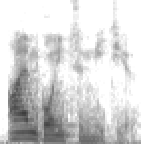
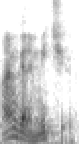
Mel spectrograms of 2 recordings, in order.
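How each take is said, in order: First: Each word is said separately and fully. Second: The words run together like one long word. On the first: The speaker calls it wrong. "Nobody speaks like that" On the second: The speaker calls it right. "Sounds like one long word"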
